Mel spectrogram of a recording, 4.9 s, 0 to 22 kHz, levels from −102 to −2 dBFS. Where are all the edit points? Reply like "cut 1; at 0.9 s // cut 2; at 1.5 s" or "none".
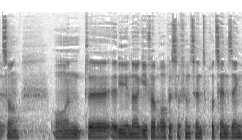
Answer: cut 1; at 2.3 s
